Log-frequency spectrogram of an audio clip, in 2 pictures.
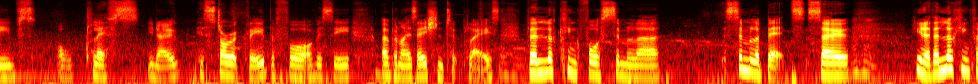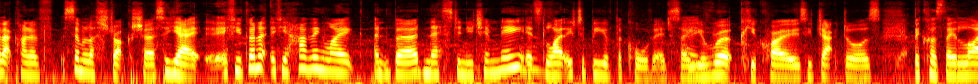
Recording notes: This episode was recorded in Queens Park, Brighton.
